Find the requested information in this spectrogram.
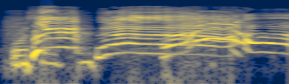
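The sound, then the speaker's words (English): People scream loudly with high, wavering voices that overlap and hold for about two seconds after a short first cry. “What did we just scream for? I thought I saw a fox.”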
